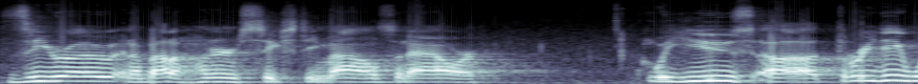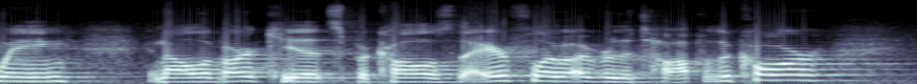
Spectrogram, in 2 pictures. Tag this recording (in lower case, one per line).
speech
